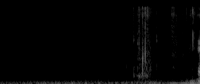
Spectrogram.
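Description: Near silence, then a few soft rustles and knocks of a phone being handled and turned in the hand in the last second.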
